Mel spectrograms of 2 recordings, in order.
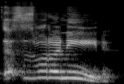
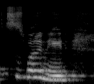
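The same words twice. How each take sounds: First: It sounds forceful and defensive. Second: It sounds calm, straight and easy. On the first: The speaker calls it wrong. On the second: The speaker calls it right. "Very straight, very easy coming out of you"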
